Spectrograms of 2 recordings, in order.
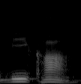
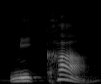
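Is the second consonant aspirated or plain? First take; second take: plain; aspirated. First: The second consonant is plain, without breath. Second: The second consonant is aspirated, with a puff. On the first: The speaker calls it wrong. "우리는 그냥 미가 좀 평이하게 번역을 했죠" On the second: The speaker calls it right. "히읗 발음이 약간 들어가게 ... 미카 이렇게 발음하는 게 맞는 것 같아요"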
